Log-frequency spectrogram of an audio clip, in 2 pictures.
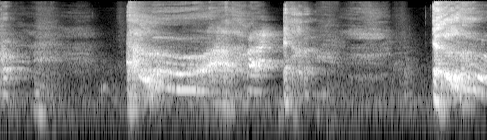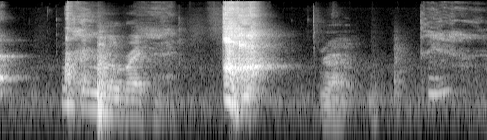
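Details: Five-year-old child laughing breaks into repeated harsh coughing bursts with choking sounds, cycling laugh, cough, choke several times.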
